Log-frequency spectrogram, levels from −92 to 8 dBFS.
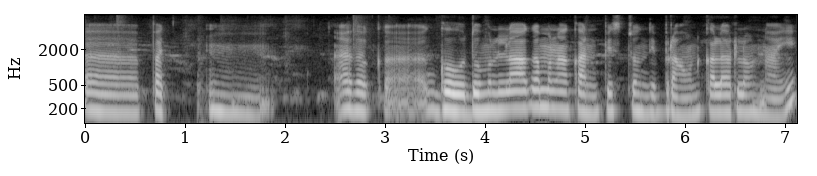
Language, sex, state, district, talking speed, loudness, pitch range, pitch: Telugu, female, Andhra Pradesh, Chittoor, 110 wpm, -19 LUFS, 170-190 Hz, 180 Hz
